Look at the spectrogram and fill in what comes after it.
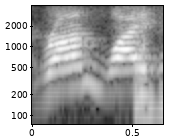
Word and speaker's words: Wyden: Ron Wyden mm-hmm. rhymes with Joe Biden, and he's from from the Northeast.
